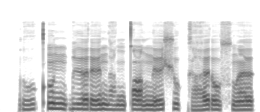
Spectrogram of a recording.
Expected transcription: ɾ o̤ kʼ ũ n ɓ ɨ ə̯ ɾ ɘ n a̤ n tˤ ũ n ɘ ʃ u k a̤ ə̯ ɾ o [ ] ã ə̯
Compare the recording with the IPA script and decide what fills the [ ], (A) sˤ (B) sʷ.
B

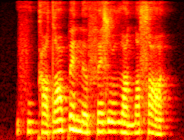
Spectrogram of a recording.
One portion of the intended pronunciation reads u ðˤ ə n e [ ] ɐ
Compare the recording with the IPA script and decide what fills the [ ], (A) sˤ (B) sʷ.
A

